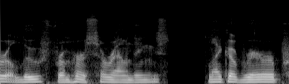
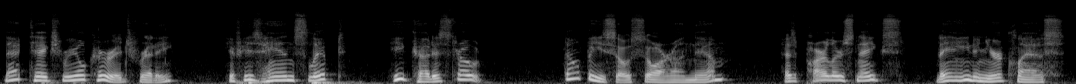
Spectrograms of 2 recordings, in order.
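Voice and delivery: higher, half-joking about the diner; lightly voiced amused showgirl; 7 semitones higher than usual. A narrator's reading. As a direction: actress teasing Freddie's delicacy.

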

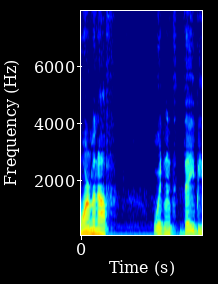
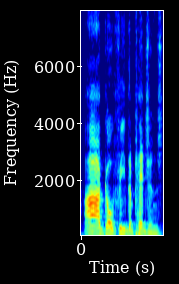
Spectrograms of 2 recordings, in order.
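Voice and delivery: louder, dismissive jeer; 3 semitones higher, 6 dB louder than usual. A narrator's reading. Armand sending off the fur-coated women, jeering. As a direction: brush them off with a mild jeer. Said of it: "jeered Armand".

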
